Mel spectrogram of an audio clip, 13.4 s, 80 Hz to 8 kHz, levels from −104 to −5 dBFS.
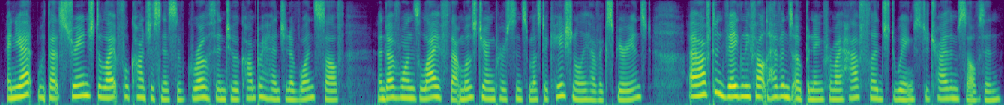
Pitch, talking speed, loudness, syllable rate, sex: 225 Hz, 190 wpm, -19 LUFS, 5.7 syllables/s, female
